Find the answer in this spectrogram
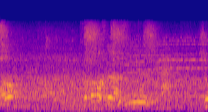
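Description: Voices in a gym hall: a few short spoken calls in the middle, too unclear to make out, over a background murmur.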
